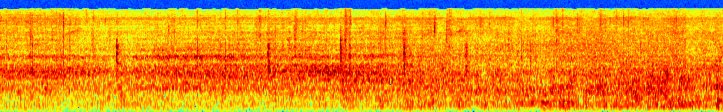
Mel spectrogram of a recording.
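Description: Crinkling and rustling of a foil crisp bag being pulled and rummaged by a monkey, over a steady outdoor background noise, with a few faint short high ticks.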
